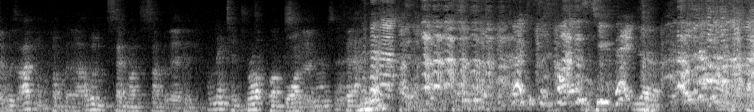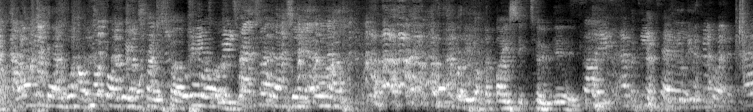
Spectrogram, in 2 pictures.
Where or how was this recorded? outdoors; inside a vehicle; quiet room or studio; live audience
live audience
